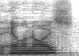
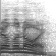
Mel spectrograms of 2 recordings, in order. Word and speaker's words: Illinois: from my home State Illinois you're not supposed to pronounce the s this is uh from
